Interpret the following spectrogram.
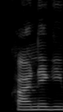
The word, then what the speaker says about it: Carnegie: libraries built by Andrew Carnegie um or really really the proper way to say it is Carnegi who built all these libraries across the US and she was taking pictures of them.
